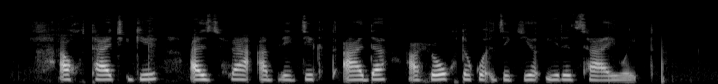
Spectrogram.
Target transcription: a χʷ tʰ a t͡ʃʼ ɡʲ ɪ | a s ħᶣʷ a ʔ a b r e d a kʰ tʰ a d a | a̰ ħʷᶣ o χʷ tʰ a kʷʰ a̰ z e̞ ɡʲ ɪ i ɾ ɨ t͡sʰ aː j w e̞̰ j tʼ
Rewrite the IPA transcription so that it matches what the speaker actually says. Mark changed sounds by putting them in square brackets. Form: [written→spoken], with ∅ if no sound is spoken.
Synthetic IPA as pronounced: a χʷ tʰ a t͡ʃʼ ɡʲ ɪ | a [s→z] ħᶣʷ a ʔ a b r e d [a→i] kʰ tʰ a d a | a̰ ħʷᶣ o χʷ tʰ a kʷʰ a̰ z e̞ ɡʲ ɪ i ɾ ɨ t͡sʰ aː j w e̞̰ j tʼ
